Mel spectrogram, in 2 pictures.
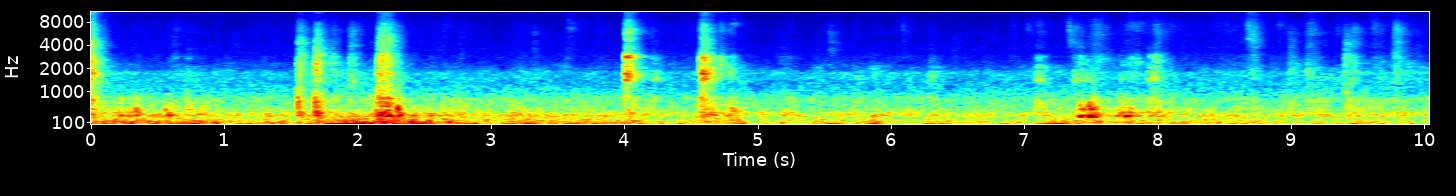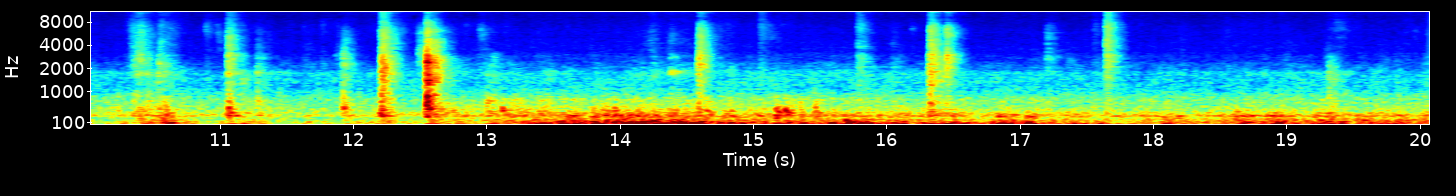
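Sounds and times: sharp rain taps: 8.6s - 20.0s
heavy rain rumble: 12.8s - 20.0s.

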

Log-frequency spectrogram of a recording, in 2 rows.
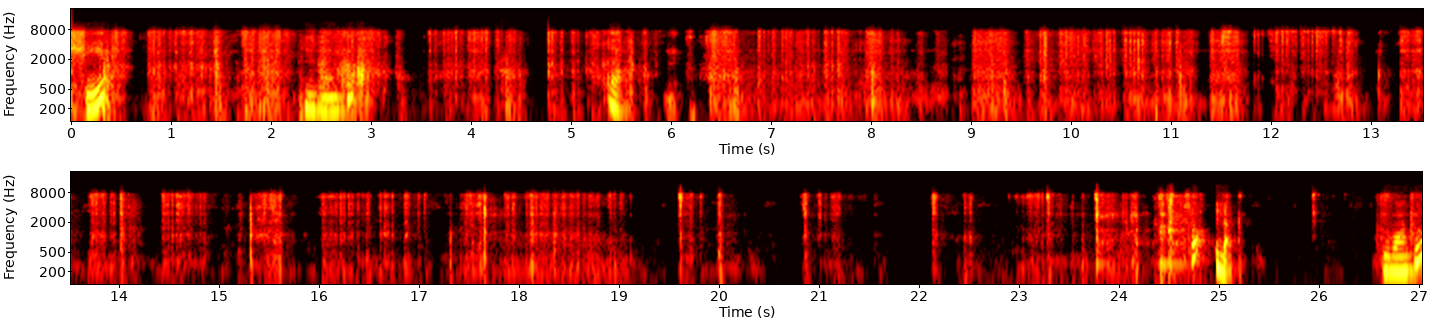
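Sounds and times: paper rustling: 0.0s - 13.8s
scissors snipping paper: 0.2s - 8.4s, 9.0s - 19.0s.

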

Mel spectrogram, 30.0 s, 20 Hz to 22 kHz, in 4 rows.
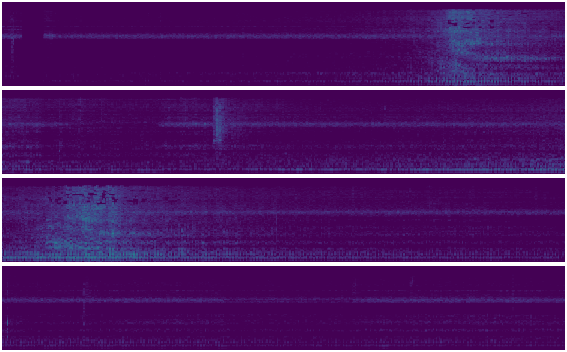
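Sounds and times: vehicle passing by: 4.5s - 22.2s.

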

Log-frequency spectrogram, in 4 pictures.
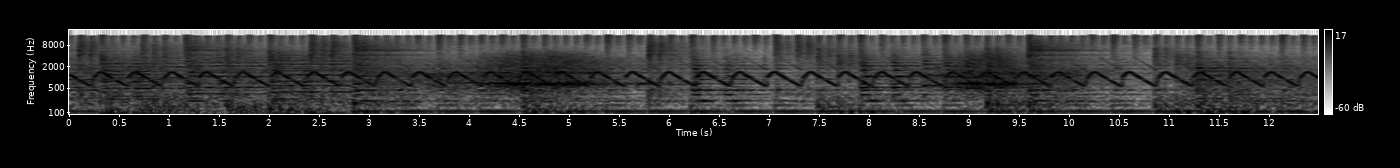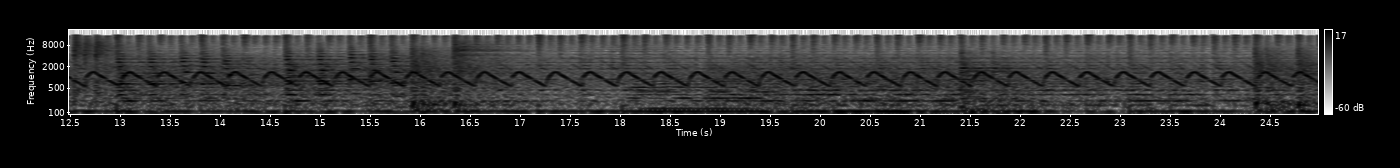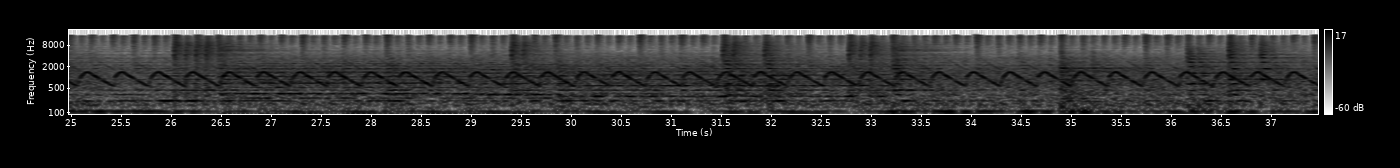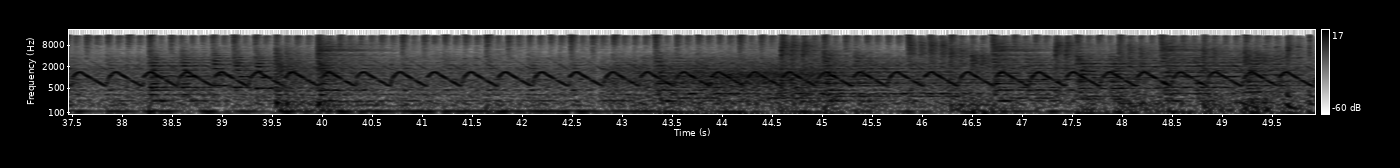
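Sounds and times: police siren yelping: 0.0s - 49.9s.

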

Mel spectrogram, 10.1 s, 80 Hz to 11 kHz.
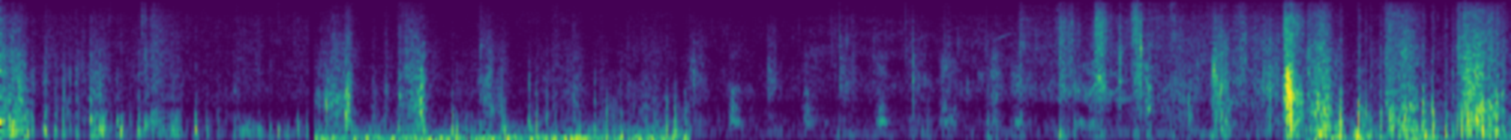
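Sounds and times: footsteps crunching in snow: 0.0s - 4.6s, 6.8s - 10.0s.

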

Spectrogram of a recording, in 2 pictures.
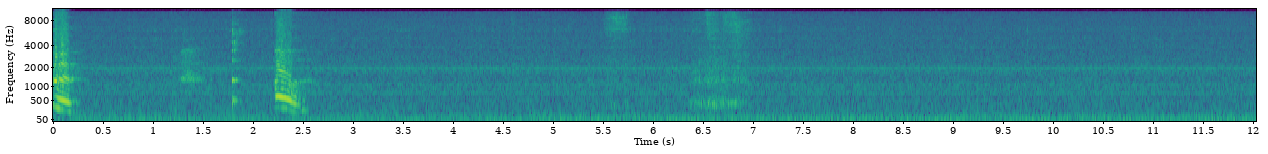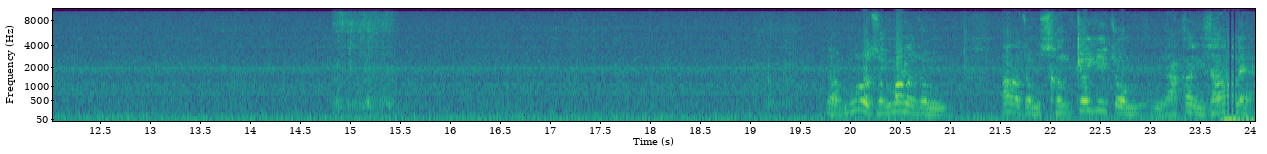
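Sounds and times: low room hum: 0.0s - 24.0s
noodles being slurped: 6.4s - 7.0s, 14.8s - 15.5s.

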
